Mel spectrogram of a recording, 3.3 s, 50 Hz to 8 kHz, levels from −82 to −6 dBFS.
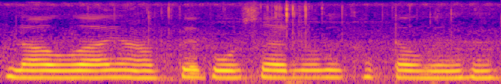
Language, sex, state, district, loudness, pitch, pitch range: Hindi, female, Haryana, Rohtak, -16 LUFS, 210 Hz, 210-215 Hz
